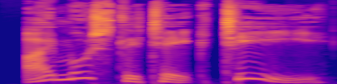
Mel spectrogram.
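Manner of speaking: slow, soft Scottish Highland lilt; gentle Highland lilt. Acted. Hamish answering the Americans, soft Highland accent. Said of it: "he said in a soft Highland voice".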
